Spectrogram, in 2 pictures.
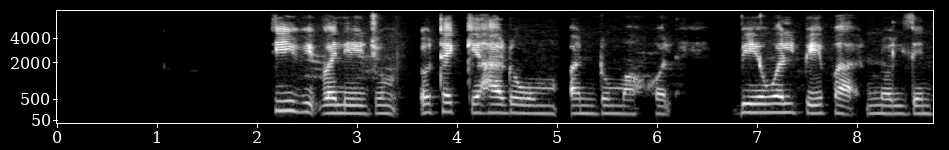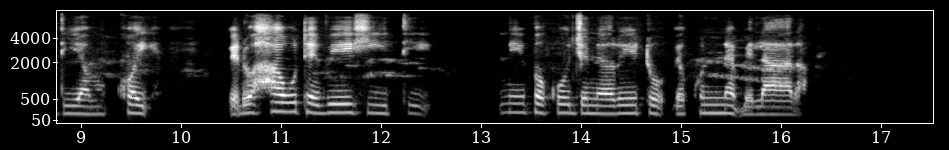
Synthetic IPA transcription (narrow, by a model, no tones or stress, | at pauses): tivibaled͡ʒumɗɔtakːɛɦadɔwumɓandumahɔl | bɛwalpɛpanɔldendijamkʰɔj | ɓɛɗɔhawtabɛhiːtɛ | nɛpakɔd͡ʒɛnɛɾɛtɔɓɛkunːaɓɛlaːɾa̰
